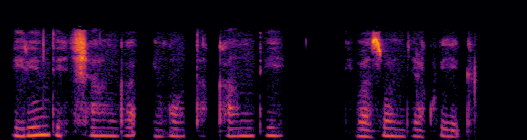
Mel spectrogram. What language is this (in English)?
Kinyarwanda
